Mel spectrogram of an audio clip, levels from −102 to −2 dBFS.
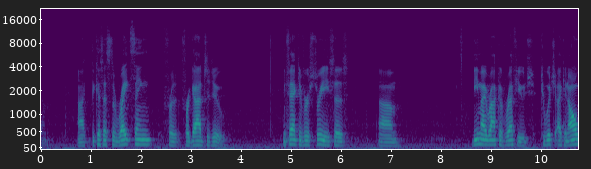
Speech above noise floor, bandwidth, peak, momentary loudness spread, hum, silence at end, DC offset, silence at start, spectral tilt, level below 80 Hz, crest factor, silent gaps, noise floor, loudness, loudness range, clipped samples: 29 dB; 12.5 kHz; -36 dBFS; 12 LU; none; 0 s; under 0.1%; 0 s; -6.5 dB/octave; -86 dBFS; 20 dB; none; -83 dBFS; -56 LUFS; 4 LU; under 0.1%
